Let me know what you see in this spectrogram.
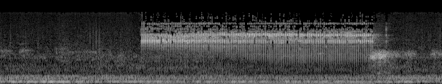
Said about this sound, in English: Someone has just lent me this. Alarm watch to remind me to go to Kirtan.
